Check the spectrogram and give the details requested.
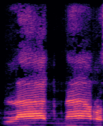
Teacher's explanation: Jadi ada 3 huruf. La, na, sama ro. Di ujung lidah bertemu dengan gusi.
